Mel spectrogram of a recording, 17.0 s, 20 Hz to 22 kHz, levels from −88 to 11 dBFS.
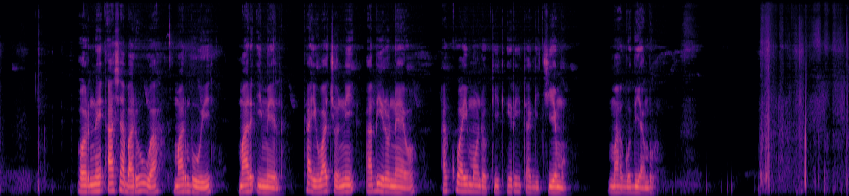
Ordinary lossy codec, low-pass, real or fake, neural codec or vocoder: none; none; real; none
